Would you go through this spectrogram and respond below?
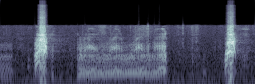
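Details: Italian Greyhound on a walk reacting to seeing a horse: two sharp loud barks a few seconds apart with a long low growl between them.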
